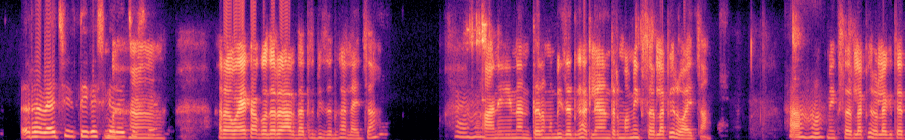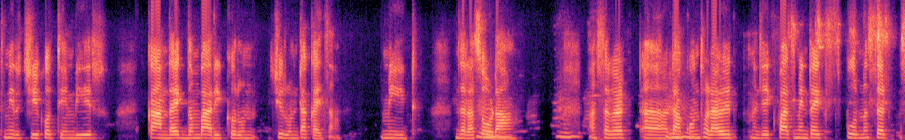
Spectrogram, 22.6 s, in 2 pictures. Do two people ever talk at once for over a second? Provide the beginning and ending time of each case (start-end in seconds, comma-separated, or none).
none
